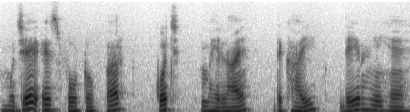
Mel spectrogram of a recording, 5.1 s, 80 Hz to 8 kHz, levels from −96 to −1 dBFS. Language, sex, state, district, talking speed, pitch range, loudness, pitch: Hindi, male, Madhya Pradesh, Katni, 115 wpm, 110-140 Hz, -18 LUFS, 125 Hz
